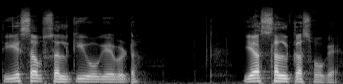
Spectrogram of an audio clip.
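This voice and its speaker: A man's voice: medium pitch, steady tone, unhurried, vocal fry, clean tone. A man teaching biology for an exam, asking questions and answering them himself as he mixes English terms into his talk. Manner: keeps asking and answering his own questions, calls students "beta". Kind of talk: exam-prep lecture over slides.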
